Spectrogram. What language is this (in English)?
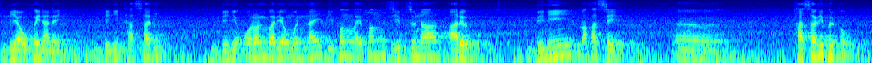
Bodo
